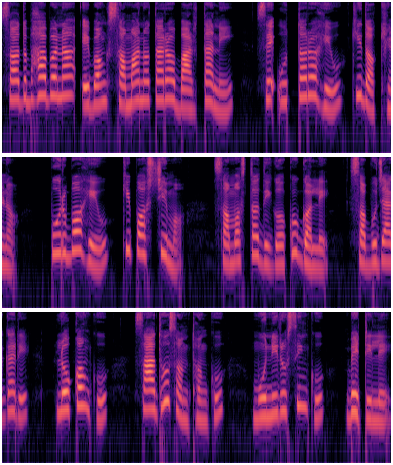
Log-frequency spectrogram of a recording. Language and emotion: Odia, neutral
